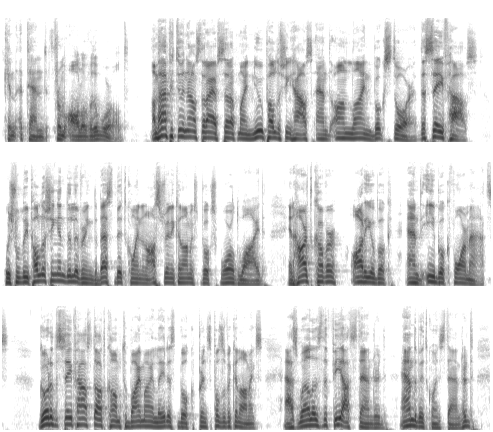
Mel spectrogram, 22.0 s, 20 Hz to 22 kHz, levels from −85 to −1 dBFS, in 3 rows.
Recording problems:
none

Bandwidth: 13.5 kHz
